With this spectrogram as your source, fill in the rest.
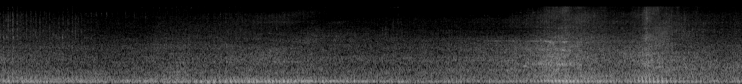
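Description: Steady street traffic in Ho Chi Minh City, with cars and motorbikes passing, forms a continuous broadband roar, and a couple of louder vehicles swell past near the end.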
